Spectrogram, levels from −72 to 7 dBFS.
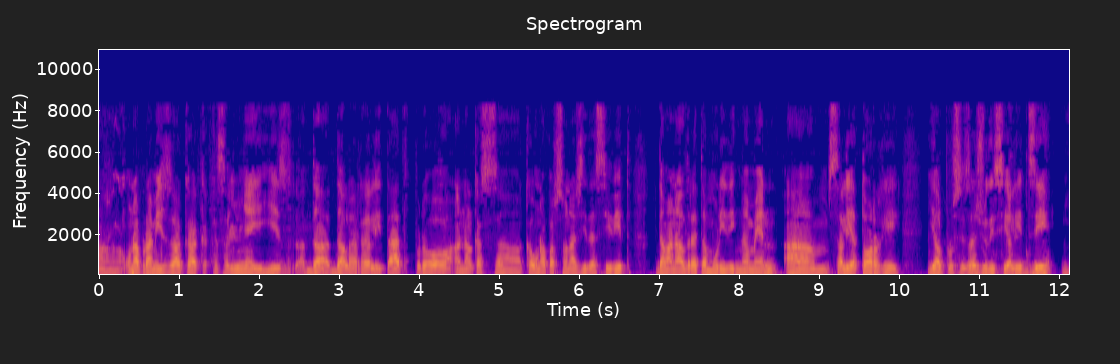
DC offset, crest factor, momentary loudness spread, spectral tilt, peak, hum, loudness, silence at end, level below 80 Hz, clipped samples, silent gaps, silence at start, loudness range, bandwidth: under 0.1%; 16 dB; 6 LU; -5.5 dB/octave; -4 dBFS; none; -21 LUFS; 0 s; -40 dBFS; under 0.1%; none; 0 s; 2 LU; 8.8 kHz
